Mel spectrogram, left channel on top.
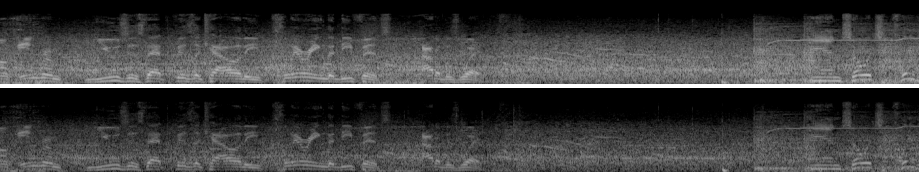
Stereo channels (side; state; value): right; quieter; 8.9 dB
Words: Ingram uses that physicality, clearing the defense out of his way. And so it's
